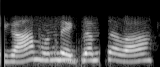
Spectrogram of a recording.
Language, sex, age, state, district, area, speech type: Kannada, female, 18-30, Karnataka, Bidar, rural, conversation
